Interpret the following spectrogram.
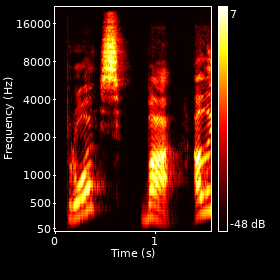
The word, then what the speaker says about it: просьба: пишеться з літерою с прось б але як ми його вимовляємо просьба просьба чуємо звук з чому так відбувається ще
